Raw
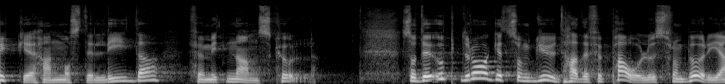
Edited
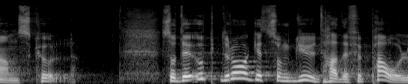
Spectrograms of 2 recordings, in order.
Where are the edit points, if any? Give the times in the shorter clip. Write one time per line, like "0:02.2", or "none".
none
